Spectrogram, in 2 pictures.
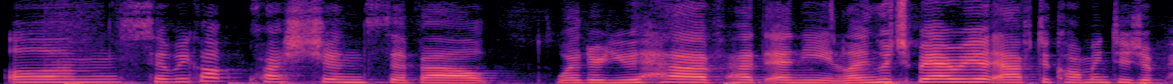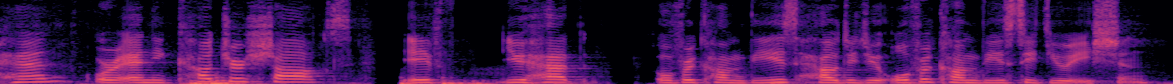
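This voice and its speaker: A woman moderating a Q&A session, moving briskly through questions. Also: fairly high pitch, fairly even intonation. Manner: brisk, organizing with "okay, so".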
